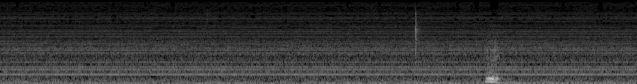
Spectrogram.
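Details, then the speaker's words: 1957 Chevrolet Model 561 valve car radio on the bench during alignment, antenna pulled out; a steady low buzz over a fixed hum from the vibrator power supply coming through the speaker. "but i may not recognize the buzzy sound from the speaker versus the buzzy sound from the vibrator that makes it pretty apparent"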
